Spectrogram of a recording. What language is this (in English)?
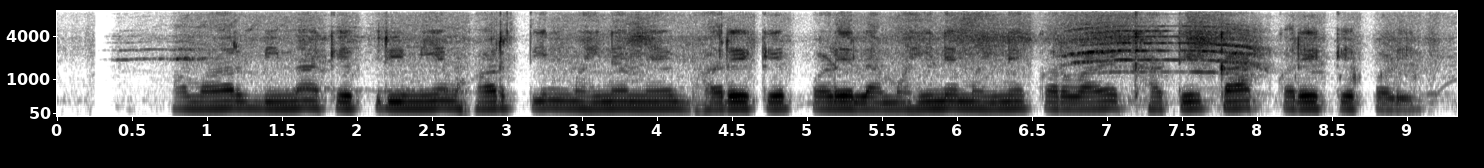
Bhojpuri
